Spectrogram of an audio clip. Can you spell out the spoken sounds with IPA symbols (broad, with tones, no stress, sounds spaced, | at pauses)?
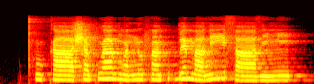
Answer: kʰ u˨ k aː˨ ʃ a˨ kʷ aː˦ ɡʷ ã˨ n ʊ˨˦ f ã˨˦ kʷ ɪ˦ ɡ͡b ɛ˦ m a˨ l iː˦ s aː˨ z ĩ˨ ɲ ĩ˦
